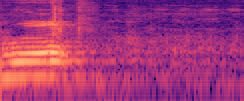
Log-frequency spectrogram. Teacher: را زبر را، را پر آپ کے پیچھے پڑا، را پر زبر ہو یا را پر پیش ہو تو آپ نے را کو پر کرنا ہے، یعنی آواز جو ہے را کی آواز آپ نے منہ میں، پورے منہ میں بھرنی ہے تو یہ پر ہو جائے گی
